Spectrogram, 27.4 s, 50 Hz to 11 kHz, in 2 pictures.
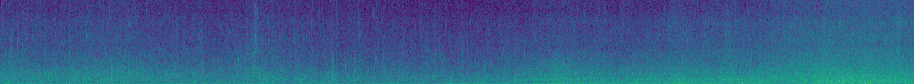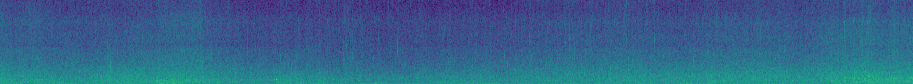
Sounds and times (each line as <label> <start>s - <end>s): waves 0.0s - 27.4s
